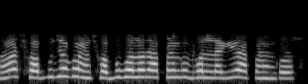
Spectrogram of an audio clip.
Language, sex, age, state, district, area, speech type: Odia, female, 18-30, Odisha, Balasore, rural, conversation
